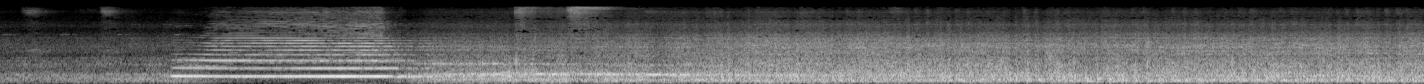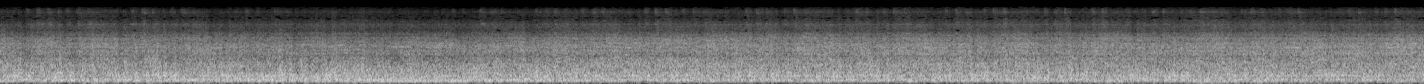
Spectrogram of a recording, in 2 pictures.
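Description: An Indian Railways express, hauled by an electric locomotive, sounds one long horn blast of about two seconds as it approaches. Then it runs through the station at speed, its coaches passing with a steady loud rumble and wheel clatter on the rails.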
